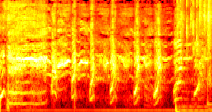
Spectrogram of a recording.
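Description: A person laughing hard in a run of short, repeated bursts. Background music starts near the end.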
